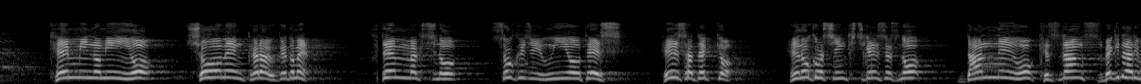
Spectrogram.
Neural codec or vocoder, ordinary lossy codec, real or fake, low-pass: none; none; real; 7.2 kHz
